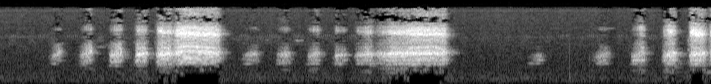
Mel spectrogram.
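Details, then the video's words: Chinese francolin giving harsh, rasping notes in quick rhythmic series, broken by two longer, louder grating bursts, with a faint background hiss. "Suab noog qaib qas qas qua zoo dib tuaj zoo heev"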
